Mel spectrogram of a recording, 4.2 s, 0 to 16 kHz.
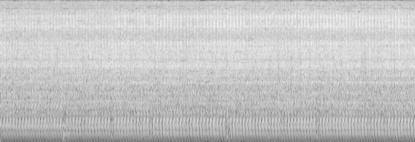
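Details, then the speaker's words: Suzuki DR200ES after fire damage, fitted with Honda ATC250ES clone carb, no air filter, started with jump box, about 22 °C: steady even single-cylinder putter at idle, no knocks or misses; healthy idle. "neutral white is on and you can actually see the gas kind of going down she don't sound too bad"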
